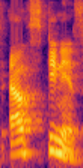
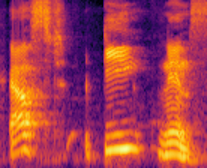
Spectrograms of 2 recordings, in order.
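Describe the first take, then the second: First: Said in the usual way. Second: "অ্যাবস্টিনেন্স" very slow, broken into syllable chunks; slow model pronunciation. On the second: Shown as a demonstration. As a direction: sound out "অ্যাবস্টিনেন্স" piece by piece, with gaps. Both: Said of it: "এরকম উচ্চারণ হবে".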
